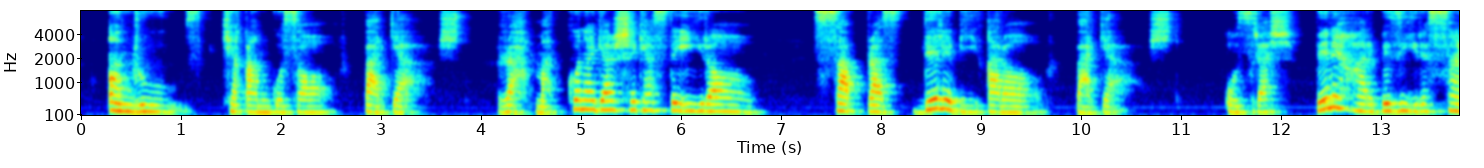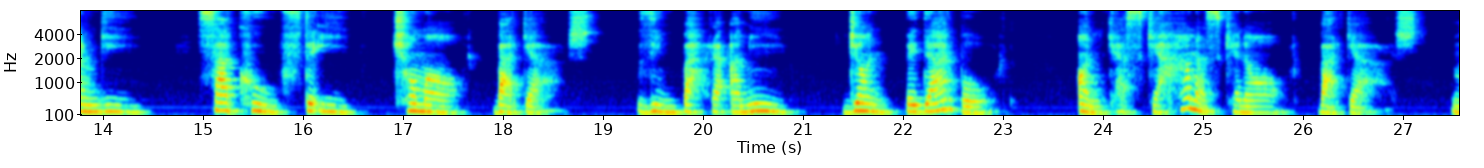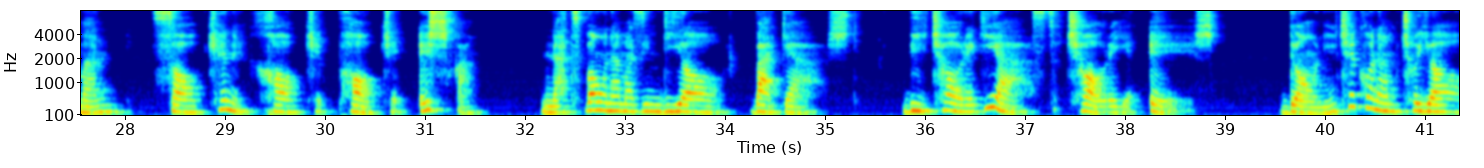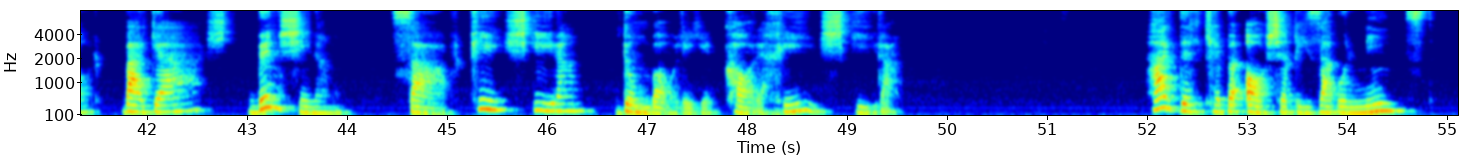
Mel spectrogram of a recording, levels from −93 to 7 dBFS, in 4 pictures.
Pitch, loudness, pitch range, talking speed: 180 Hz, -24 LUFS, 165-200 Hz, 85 wpm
